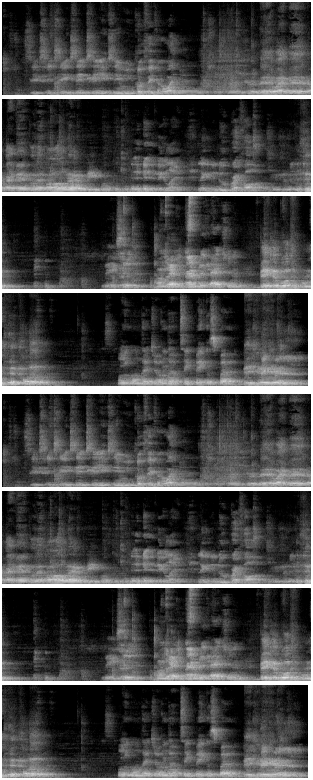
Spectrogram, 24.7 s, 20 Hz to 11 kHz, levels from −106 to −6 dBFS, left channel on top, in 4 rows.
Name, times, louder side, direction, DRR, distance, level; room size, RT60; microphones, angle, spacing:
voice 1, 0.4-5.0 8.2-12.1 13.5-13.7 14.7-15.1 15.4-16.0 23.4-24.5, equal, 60° right, -6 dB, 1.3 m, -37 dB
voice 2, 4.5-8.3 11.6-12.4 17.4-19.4 23.4-24.5, equal, 5° left, -7 dB, 0.8 m, -29 dB
voice 3, 14.3-14.9 15.4-17.1 17.6-18.0 18.3-19.1 20.8-23.1, left 1 dB, 30° left, -9 dB, 1.0 m, -30 dB
3.2 x 2.4 x 2.4 m, 0.90 s
head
